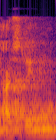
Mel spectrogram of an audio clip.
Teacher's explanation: اور ملانے کی صورت میں را کے نیچے دو زیریں ہیں، تنوین کے بعد واو آنے کی وجہ سے ادغام کرنا ہوگا، یعنی عشریں پڑھنا ہوگا اور را باریک پڑھیں گے۔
